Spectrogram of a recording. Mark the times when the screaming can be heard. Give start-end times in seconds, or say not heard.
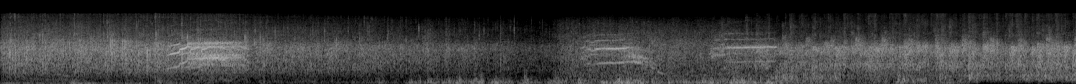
1.6-2.5, 5.8-7.8.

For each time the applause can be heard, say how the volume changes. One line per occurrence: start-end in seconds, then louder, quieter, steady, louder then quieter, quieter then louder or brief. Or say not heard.
0.0-10.7 quieter then louder.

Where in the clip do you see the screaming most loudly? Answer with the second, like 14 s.
2 s.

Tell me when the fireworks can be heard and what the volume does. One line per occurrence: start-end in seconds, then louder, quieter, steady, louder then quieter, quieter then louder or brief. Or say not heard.
not heard.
